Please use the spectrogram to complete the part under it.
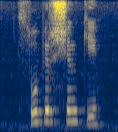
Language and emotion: Russian, neutral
